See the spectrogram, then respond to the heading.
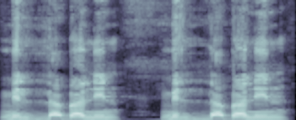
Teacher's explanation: دیکھیے یہاں پر نون ساکن آ گیا، نون ساکن کے بعد لام آ گیا تو اس میں ادغام بلا غنہ کا قاعدہ ہو رہا ہے، اور ہم بلا غنہ کے اس کو جلد پڑھیں گے۔ نون سائلنٹ ہو جائے گا لام پر تشدید آنے کی وجہ سے، تو اس لیے یہ لام اس میم کے ساتھ مل کر پڑھا جائے گا، اور بغیر غنہ کے اس کو پڑھیں گے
